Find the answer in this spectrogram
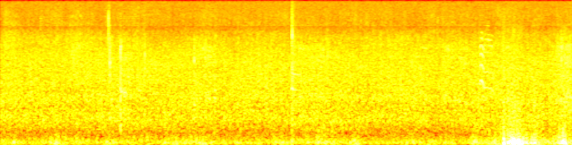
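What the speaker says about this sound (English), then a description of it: "It's really peaceful out here right now. Just the birds and stuff." Geese honking at Sunset Lakes Park in Portland, Texas, a few scattered calls over quiet wind, with a louder burst of close honks near the end.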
